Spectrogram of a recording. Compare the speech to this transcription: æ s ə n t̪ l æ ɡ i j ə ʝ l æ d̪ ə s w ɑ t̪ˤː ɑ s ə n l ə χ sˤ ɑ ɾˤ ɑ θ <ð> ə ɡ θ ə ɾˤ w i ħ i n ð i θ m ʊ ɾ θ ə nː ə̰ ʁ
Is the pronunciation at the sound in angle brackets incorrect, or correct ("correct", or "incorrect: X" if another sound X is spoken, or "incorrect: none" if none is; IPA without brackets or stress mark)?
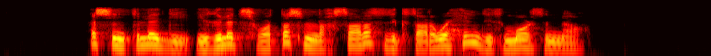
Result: correct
